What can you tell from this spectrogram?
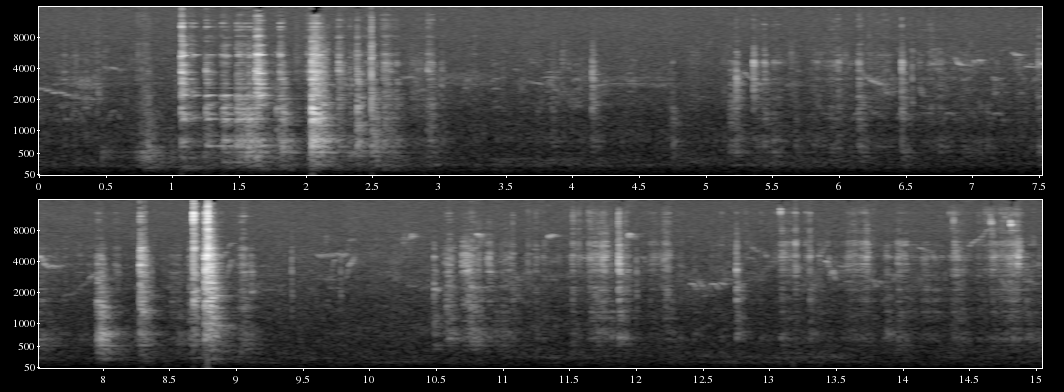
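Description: Plastic trailer wiring connector with a spring-loaded cover being handled and worked into its steel mounting bracket, with the wires pulled through it: clusters of clicks, rattles and scrapes, loudest about two seconds in and again near nine seconds.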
